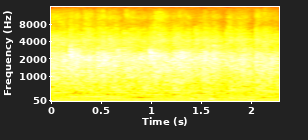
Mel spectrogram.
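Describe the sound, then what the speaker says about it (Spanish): A church congregation applauding during a morning service, a dense, steady wash of clapping that fills the whole stretch without a break. "Dale un aplauso al Señor en esta mañana"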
